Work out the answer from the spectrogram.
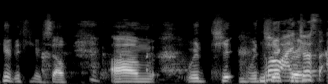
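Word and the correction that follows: Chytil: I just listened to like how they pronounce it. They pronounce it Chitrin.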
